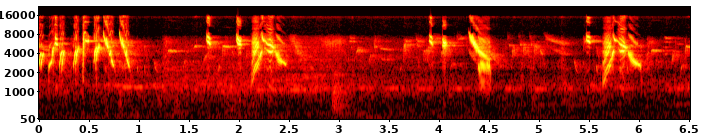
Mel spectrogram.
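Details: Captive-bred baby goldfinch twittering in quick bursts of bright, descending chirps and tinkling notes, separated by short quiet gaps.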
